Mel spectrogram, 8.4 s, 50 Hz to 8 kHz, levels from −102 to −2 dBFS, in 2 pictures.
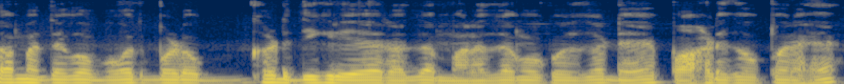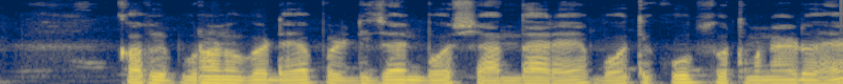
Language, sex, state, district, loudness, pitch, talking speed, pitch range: Rajasthani, male, Rajasthan, Nagaur, -18 LUFS, 105 Hz, 230 wpm, 100-110 Hz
